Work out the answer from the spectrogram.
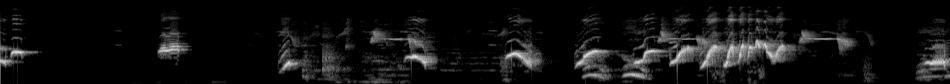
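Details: White-rumped shama, used to prompt other birds to sing, delivering scattered whistled and slurred notes that build into a dense rapid run of rising phrases.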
